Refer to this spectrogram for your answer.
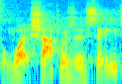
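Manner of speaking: ordinary delivery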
